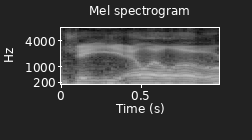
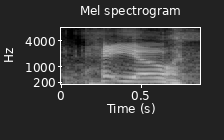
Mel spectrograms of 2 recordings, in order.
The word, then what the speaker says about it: Jell-O: word would be hey hey yo the j would be like an h the double l be like a y hey yo what's your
